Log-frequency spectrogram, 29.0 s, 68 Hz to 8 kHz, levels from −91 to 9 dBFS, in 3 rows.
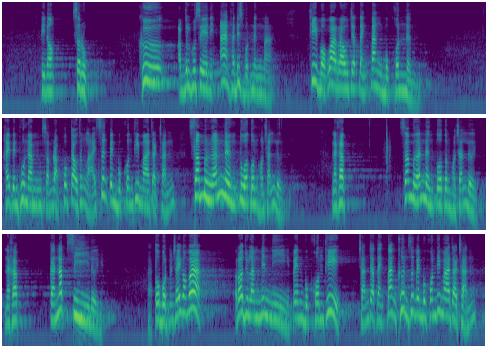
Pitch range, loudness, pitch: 170-240 Hz, -23 LUFS, 200 Hz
